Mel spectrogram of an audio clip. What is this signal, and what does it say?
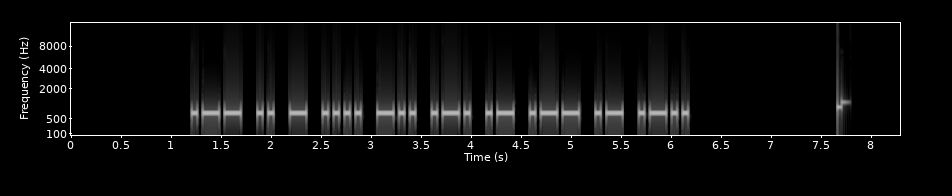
Morse code, heard as a keyed tone, about 22 wpm, 700 Hz. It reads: WITHDRAWAL
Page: morse-code-ninja-practice-22wpm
